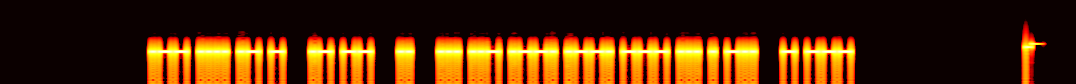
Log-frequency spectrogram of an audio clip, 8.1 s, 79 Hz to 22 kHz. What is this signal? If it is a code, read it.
Morse code, heard as a keyed tone, about 40 wpm, 700 Hz. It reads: WHAT AM I SUPPOSED TO
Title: Sets of 5 Words Encore2 40wpm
